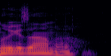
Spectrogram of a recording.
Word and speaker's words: Leguizamo: I'm going to butcher his last name if I try it out right now, but it's Luigi, John Leguizamo.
